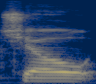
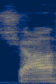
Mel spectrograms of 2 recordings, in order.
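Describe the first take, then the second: First: The first name ends with an 'oh' vowel. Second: The first name ends with an 'ah' vowel. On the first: The speaker calls it wrong. "It's not Cho" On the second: The speaker calls it right. "That's how you say his name"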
